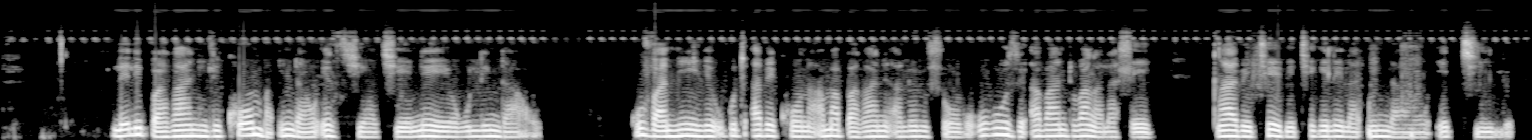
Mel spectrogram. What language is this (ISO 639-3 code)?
nde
